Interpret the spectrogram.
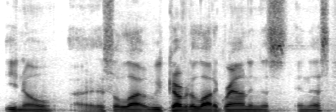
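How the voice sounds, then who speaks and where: Low-voiced man in a reverberant room. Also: little pitch movement, brisk, gravelly. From Canada. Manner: rambling, repeats words while searching for thoughts. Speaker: guest. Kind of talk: casual conversational interview.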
